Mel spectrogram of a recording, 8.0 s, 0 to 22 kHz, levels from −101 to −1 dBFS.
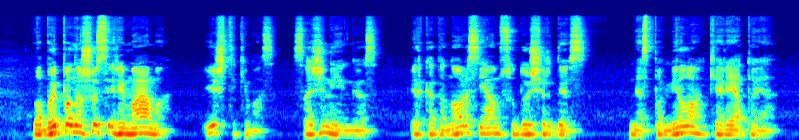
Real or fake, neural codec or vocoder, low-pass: real; none; 14.4 kHz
